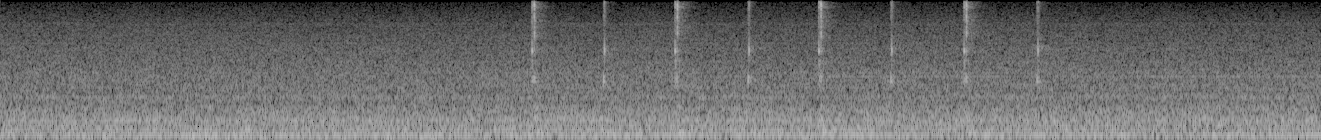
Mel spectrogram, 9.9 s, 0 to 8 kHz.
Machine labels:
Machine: valve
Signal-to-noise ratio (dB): -6 dB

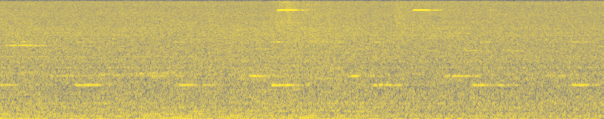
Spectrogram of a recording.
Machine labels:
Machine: fan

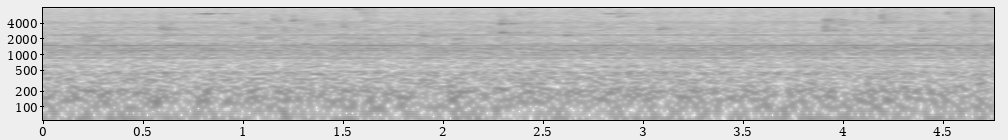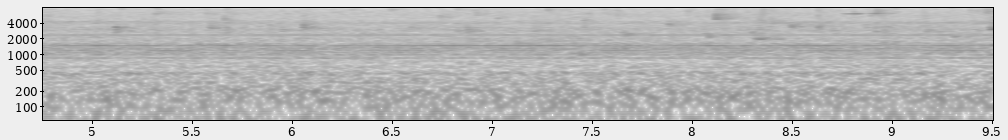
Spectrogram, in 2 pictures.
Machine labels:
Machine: pump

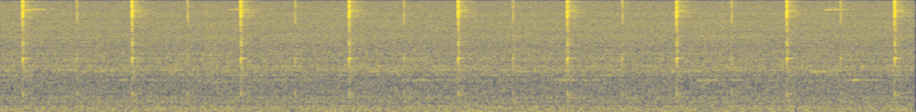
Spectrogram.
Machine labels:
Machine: valve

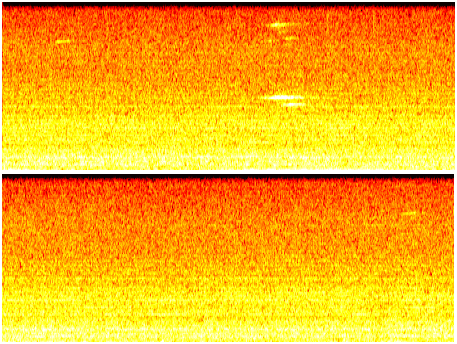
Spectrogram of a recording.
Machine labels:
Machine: fan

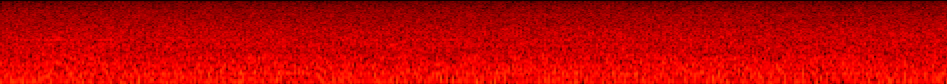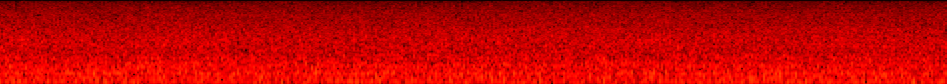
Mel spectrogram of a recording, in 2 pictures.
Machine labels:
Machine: fan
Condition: normal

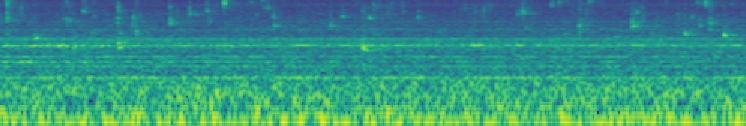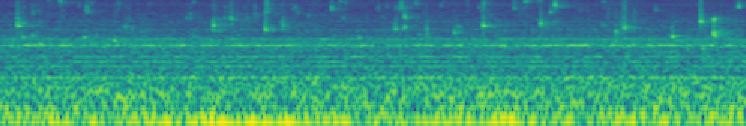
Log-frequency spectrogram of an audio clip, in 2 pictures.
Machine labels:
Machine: pump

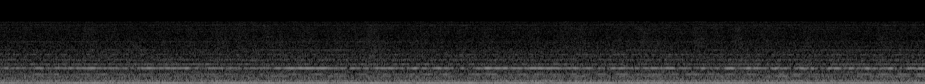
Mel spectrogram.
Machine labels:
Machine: fan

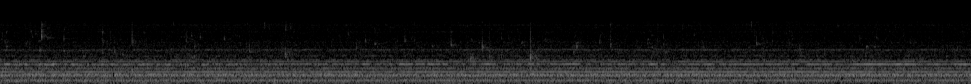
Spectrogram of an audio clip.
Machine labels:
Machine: pump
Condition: normal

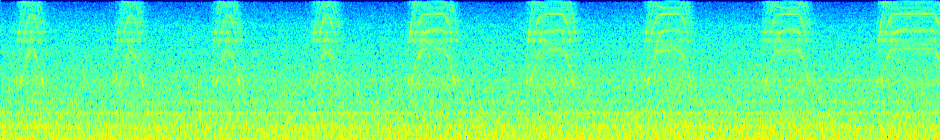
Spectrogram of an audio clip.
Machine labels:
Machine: slide rail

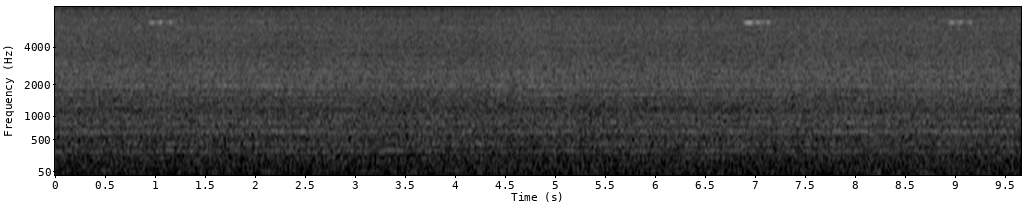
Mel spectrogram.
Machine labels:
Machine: fan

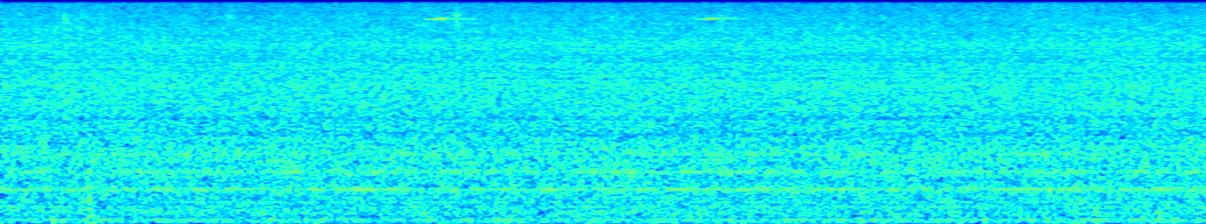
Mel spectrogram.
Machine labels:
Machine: fan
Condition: normal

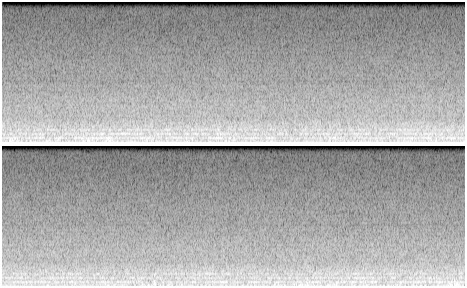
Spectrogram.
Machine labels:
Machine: fan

